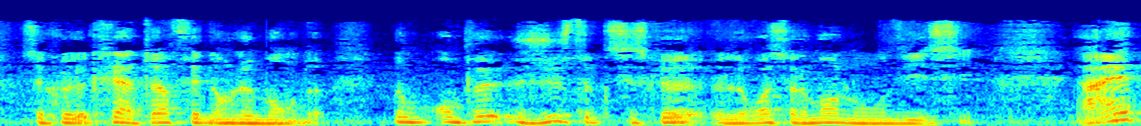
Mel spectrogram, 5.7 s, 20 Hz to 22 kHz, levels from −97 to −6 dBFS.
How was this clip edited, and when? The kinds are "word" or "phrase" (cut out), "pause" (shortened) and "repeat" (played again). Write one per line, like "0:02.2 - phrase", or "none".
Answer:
0:03.0 - word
